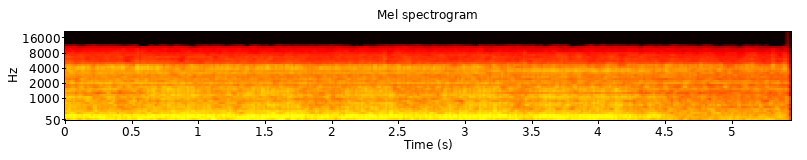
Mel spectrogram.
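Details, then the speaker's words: Toyota Altis at idle, where the vibration is louder: a fast, uneven buzzing rattle, suspected to come from a loosened engine cover clip letting the cover slap the valve cover. The noise stops when the cover is lifted. "Pwede kasing yung clip nitong engine cover lumuwag na kaya humahampas siya dito sa bulve cover. Ayan oh. Kung hindi ko masyadong didiinan itong engine cover niya, malakas yung tingay na lumalabas."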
